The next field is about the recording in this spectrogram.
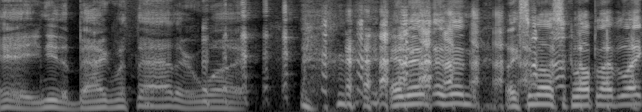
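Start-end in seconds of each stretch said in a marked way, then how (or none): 0.0-1.9 gruff, rough, surly, mean-sounding voice. Recalling playing a character with customers, in a put-on gruff mean voice. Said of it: "Now I'm a real gruff, mean guy".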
